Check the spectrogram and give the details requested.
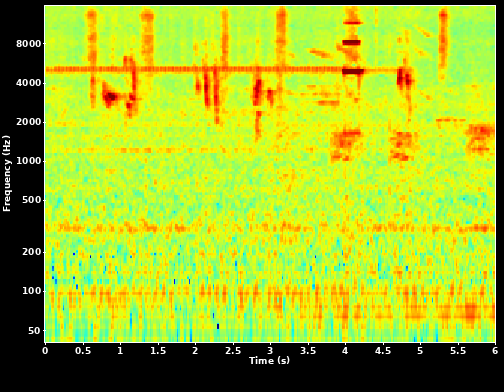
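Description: Faint garden ambience: short scattered bird chirps over a steady high whine, with one brief sharp chirp about four seconds in the loudest sound.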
